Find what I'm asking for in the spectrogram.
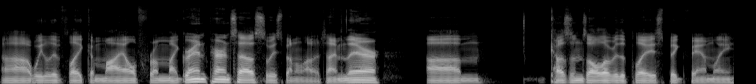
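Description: A man with a very deep, low pitch and a Midwestern American accent, monotone and flat in intonation, at a moderate pace, in a dry, close sound with no echo. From western Michigan, small town. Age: 30s. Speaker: pastor. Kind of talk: testimony.

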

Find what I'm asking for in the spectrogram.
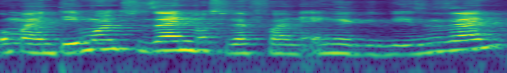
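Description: A woman is speaking. There is audible room echo. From Germany, Ghanaian community. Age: 20s. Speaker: podcast co-host. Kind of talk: casual chat.

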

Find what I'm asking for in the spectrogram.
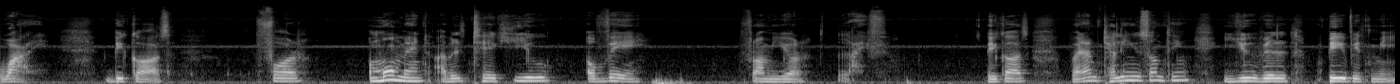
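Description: Speaking with a non-native accent, a man talks at a very slow pace with long, frequent pauses. His fairly high pitch varies in an ordinary way. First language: not English. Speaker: anonymous podcaster. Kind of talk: monologue podcast intro.

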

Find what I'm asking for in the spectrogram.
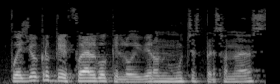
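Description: At a fairly quick pace, a man speaks at a medium pitch in a somewhat breathy voice with fairly even intonation. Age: 20s. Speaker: university student. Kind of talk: casual interview.

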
